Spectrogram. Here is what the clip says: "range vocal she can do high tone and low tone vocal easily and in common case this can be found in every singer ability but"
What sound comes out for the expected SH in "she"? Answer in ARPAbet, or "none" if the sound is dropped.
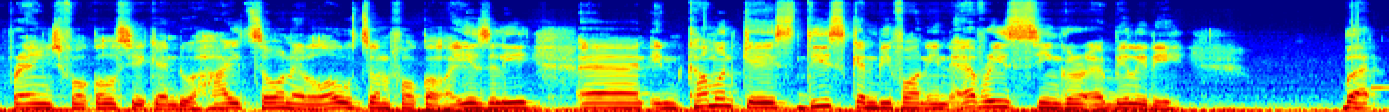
S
